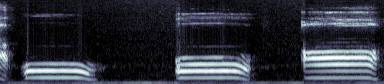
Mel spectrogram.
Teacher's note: สระอูจะอยู่ในลำคอส่วนข้างบนติดกับเพดานปากเนอะส่วนโอก็จะอยู่ตรงกลาง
